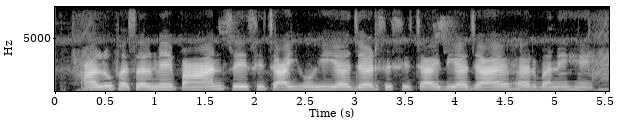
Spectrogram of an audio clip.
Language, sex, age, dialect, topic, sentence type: Chhattisgarhi, female, 18-24, Eastern, agriculture, question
